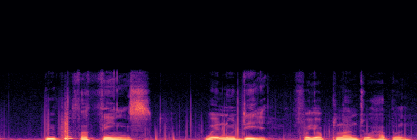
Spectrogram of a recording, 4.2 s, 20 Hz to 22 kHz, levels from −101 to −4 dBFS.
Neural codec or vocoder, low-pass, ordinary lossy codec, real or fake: none; 10.8 kHz; none; real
